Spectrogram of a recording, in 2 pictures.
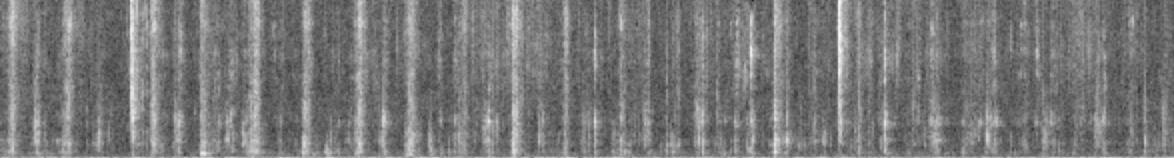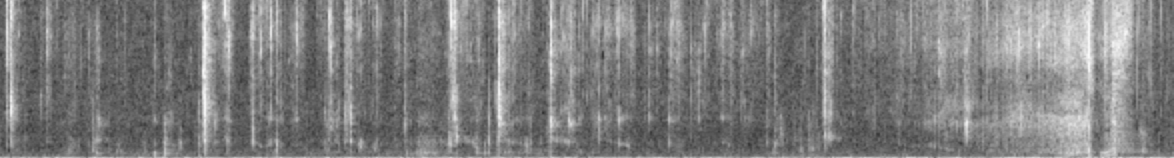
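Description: Close-miked biting and chewing of a whole braised pig's trotter (jokbal), with many small wet clicks and smacks from the mouth. A louder, longer noise comes about two seconds before the end.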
